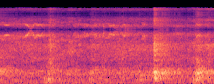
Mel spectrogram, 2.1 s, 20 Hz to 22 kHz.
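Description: Electric radio-controlled 2wd buggies running on a dirt track: a high-pitched motor whine over steady noise, with a sharp click about half a second in and a louder one about a second and a half in.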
